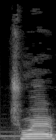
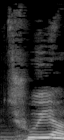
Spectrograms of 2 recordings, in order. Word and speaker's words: ছোঁয়া: ছোঁয়া মুখ ফুলিয়ে বলল, আমার নাম ঠিক করে উচ্চারণ কর, আমার নাম ছুঁইয়া না ছোঁয়া, সুন্দর নাম।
